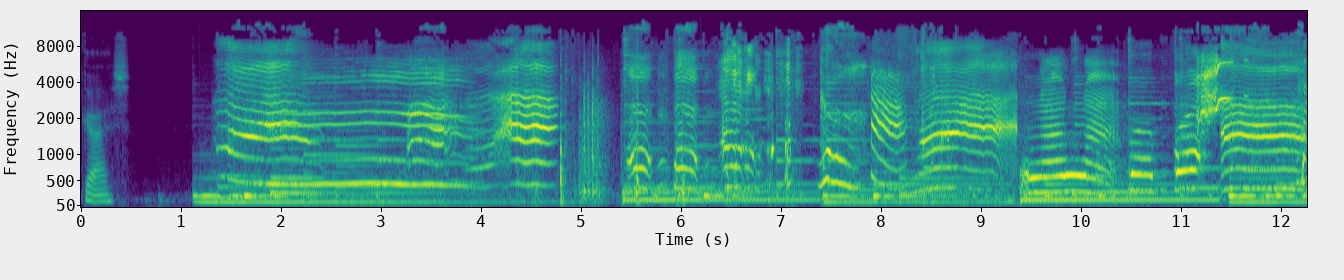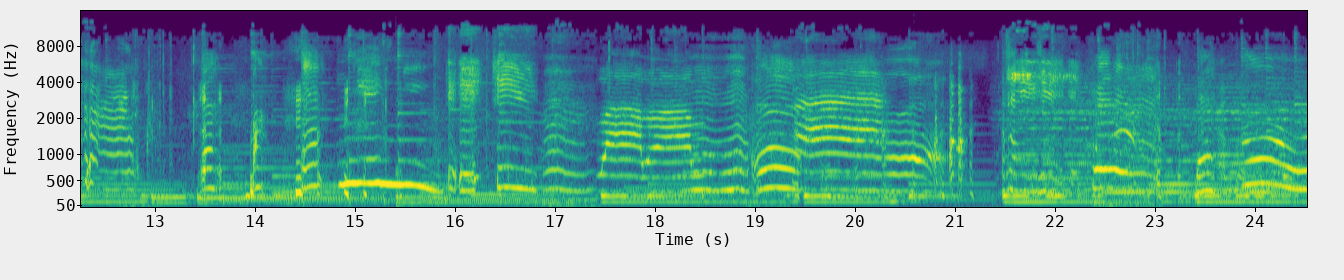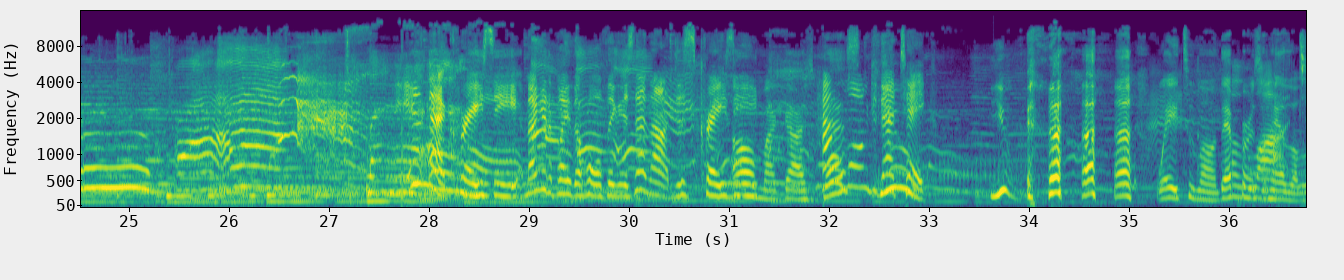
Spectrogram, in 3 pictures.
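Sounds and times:
speech: 0.0s - 2.2s, 28.4s - 36.7s
baby coos, cries and babbling edited into a classical melody: 1.3s - 4.7s, 5.5s - 12.8s, 13.4s - 20.9s, 21.5s - 28.0s
laughter: 12.9s - 15.4s, 20.6s - 23.6s, 34.0s - 35.3s.

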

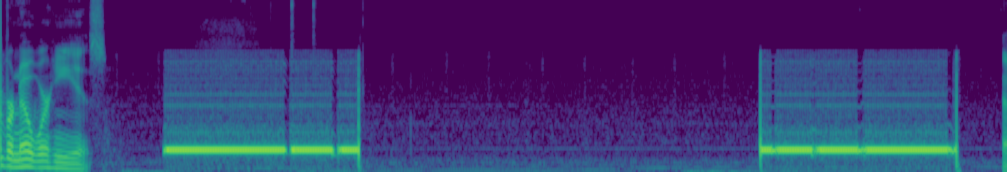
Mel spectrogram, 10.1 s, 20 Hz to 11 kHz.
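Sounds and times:
speech: 0.0s - 1.1s
telephone ringback tone of an outgoing call: 1.6s - 3.6s, 7.6s - 9.6s.

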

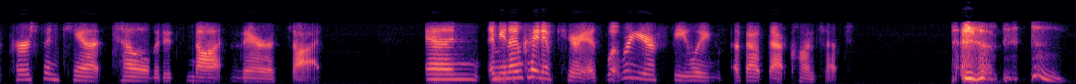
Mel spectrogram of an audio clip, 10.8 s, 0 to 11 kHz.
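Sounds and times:
speech: 0.2s - 3.3s, 4.2s - 8.5s, 9.6s - 10.7s
raspy cough: 9.6s - 10.6s
throat clearing: 9.6s - 10.7s.

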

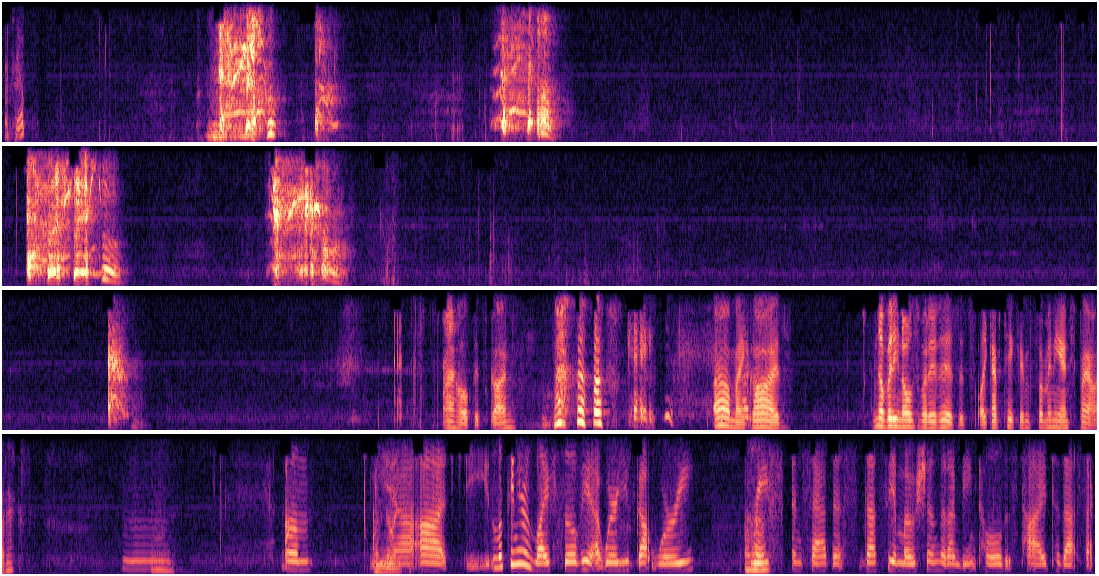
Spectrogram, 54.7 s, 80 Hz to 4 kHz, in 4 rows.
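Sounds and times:
speech: 0.0s - 0.5s, 2.5s - 4.1s, 32.9s - 37.2s, 38.2s - 41.4s, 44.6s - 45.0s, 45.7s - 54.7s
prolonged harsh coughing fit: 2.6s - 4.3s, 6.1s - 7.1s, 14.0s - 15.2s, 17.0s - 18.1s, 28.7s - 29.2s.

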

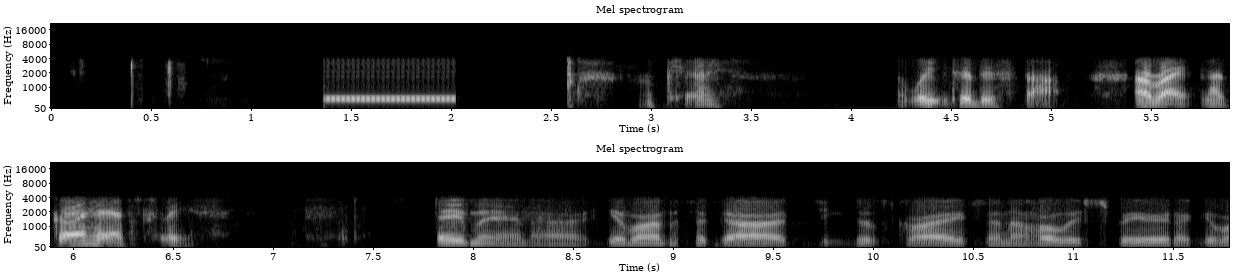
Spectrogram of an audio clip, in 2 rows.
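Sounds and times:
telephone ringing: 1.4s - 2.1s
speech: 3.2s - 3.5s, 4.2s - 6.8s, 7.8s - 11.7s.

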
